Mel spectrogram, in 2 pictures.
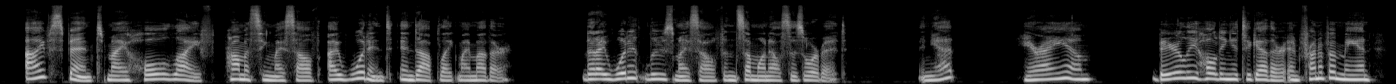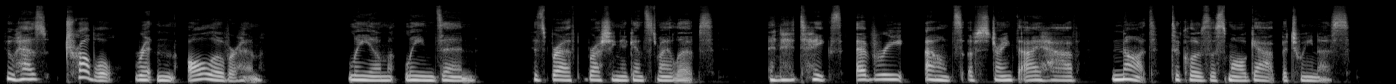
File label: Romance, F M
